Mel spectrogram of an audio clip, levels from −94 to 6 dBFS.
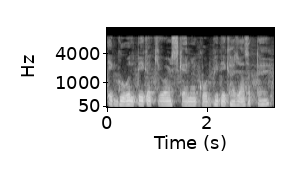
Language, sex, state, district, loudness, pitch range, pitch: Hindi, male, Assam, Sonitpur, -16 LUFS, 100-110 Hz, 105 Hz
